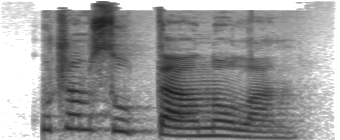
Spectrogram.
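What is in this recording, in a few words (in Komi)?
кутшӧм судтаын олан, Komi, female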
